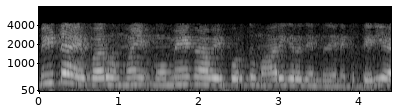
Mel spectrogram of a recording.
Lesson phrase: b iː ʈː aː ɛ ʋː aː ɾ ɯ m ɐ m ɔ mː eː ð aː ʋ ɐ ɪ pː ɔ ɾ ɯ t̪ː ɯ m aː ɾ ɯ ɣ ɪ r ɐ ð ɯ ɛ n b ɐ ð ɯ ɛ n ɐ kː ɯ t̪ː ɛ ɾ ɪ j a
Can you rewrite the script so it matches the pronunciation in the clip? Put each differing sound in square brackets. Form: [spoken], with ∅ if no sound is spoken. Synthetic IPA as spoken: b iː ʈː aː ɛ ʋː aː ɾ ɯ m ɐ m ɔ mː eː [ɣ] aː ʋ ɐ ɪ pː ɔ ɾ ɯ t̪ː ɯ m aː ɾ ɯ ɣ ɪ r ɐ ð ɯ ɛ n b ɐ ð ɯ ɛ n ɐ kː ɯ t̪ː ɛ ɾ ɪ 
